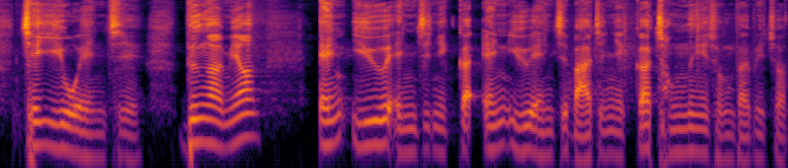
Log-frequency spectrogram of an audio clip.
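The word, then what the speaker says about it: 정릉: 그러면 여러분 정능은 여러분 너무 평이하죠. 왜냐하면 여러분이 정능 그러면 얘가 여러 식구항 발음으로 정능이 되니까 얘는 의문 변동형으로 써야 되죠.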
